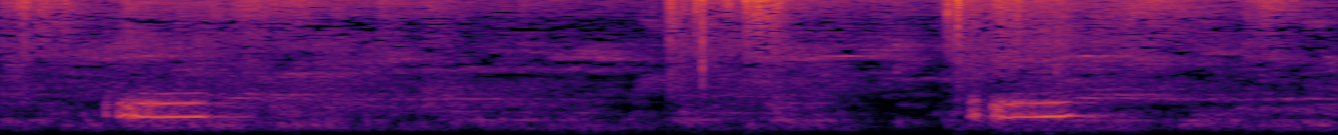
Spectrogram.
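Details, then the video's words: Spotted dove singing: two clear, hollow coo notes several seconds apart over a steady background hiss. "Suara Burung Derkuku Yang Enak Dan Nyaman didengar Burung Tekukur Bernyanyi"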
